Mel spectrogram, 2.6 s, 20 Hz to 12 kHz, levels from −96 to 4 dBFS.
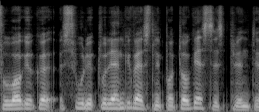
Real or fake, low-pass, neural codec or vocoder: fake; 9.9 kHz; autoencoder, 22.05 kHz, a latent of 192 numbers a frame, VITS, trained on many speakers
